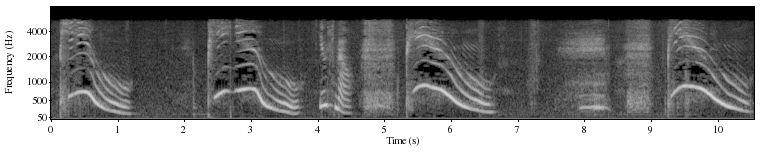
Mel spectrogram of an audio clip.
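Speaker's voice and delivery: high mock-disgusted pew; playful disgust. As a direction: squeal at the stinky feet. Smelling baby's feet.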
